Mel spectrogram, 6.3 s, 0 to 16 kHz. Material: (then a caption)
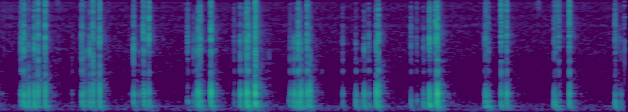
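Cardboard. Fingertips and nails tap across the back of a hollow white cardboard iPhone X box. The quick, dry taps come in short clustered bursts with brief quiet gaps between them. Each tap is a soft, hollow knock centered in the low mids around 600 Hz, with a faint papery brightness on top and almost no ring.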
